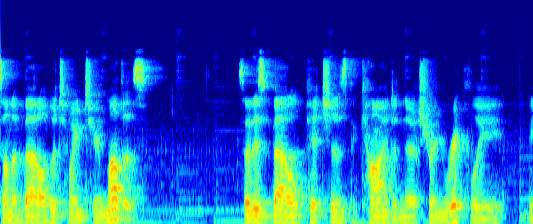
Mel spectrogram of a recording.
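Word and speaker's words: MU-TH-UR: really the ship's computer ma it's pronounced mother i don't know why it's written that way according to ridley scott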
